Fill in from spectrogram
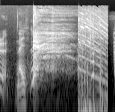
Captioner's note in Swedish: Skratt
